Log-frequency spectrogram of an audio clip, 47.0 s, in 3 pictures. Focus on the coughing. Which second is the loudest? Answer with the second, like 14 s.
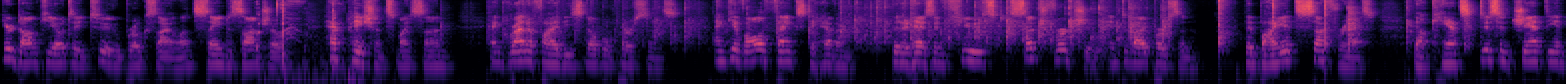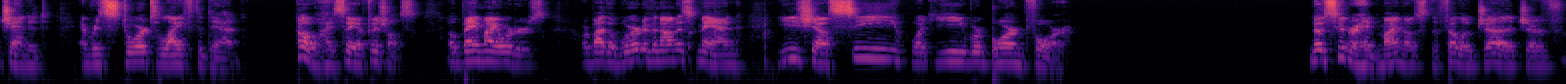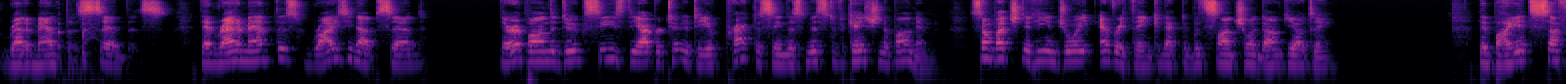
3 s.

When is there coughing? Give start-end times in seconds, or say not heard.
2.5-3.5, 22.5-23.4, 31.9-32.4.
